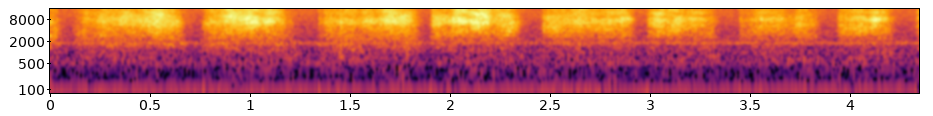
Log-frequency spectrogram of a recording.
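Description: Fingertips and nails rub and scratch the face of a flat, rectangular, medium-size gold-printed Lindt Champs-Élysées cardboard chocolate box that is likely full. Soft, steady, bright scratching strokes come in repeated passes over a constant low hum.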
